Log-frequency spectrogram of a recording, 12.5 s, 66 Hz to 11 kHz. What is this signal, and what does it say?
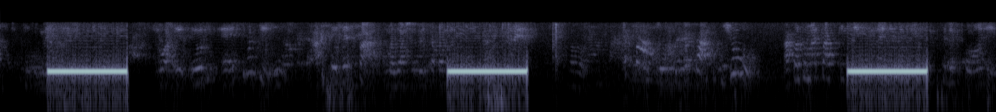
Ringback tone (Europe, 425 Hz), with speech.
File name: out- -2002- - - .41019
